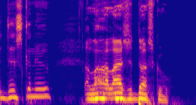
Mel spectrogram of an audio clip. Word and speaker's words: Dushku: an actress Elijah dis canoe a la Eliza Dushku dusk you right that's correct pronounced at least mispronounced their last names all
